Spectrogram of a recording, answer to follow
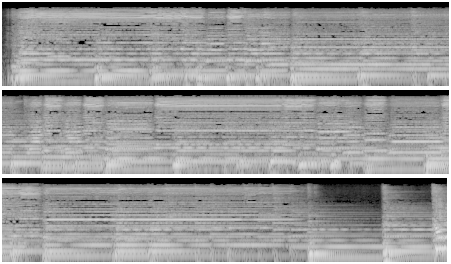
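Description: Harmonica in a neck holder playing a melody of held notes over a strummed acoustic guitar: a folk song's instrumental intro. The music starts abruptly, and near the end the harmonica drops out for about a second while the guitar carries on.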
